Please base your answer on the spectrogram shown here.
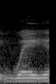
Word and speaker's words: weigh: in on that and the pronunciation of this word way and this word way are the same we have the and the a diphthong so you can think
